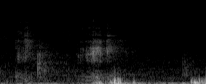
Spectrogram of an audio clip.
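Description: Handheld microphone being passed from one person to another: a few dull handling thumps and rustles picked up by the mic itself.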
